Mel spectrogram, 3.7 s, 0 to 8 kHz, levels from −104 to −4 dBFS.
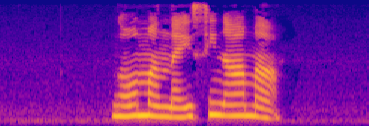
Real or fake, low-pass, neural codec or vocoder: real; 7.2 kHz; none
